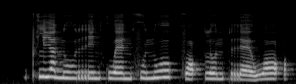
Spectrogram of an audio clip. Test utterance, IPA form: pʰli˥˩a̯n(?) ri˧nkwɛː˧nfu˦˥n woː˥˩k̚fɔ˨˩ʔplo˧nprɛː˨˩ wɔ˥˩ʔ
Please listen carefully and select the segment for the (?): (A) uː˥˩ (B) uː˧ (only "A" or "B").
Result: B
